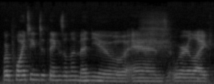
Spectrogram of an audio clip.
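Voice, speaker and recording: A woman's voice: lowish voice, normal speed, a little hiss or hum. A woman hosting a podcast who chats casually and asks easygoing questions to prompt her guest. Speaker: podcast host. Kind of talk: casual chat.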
